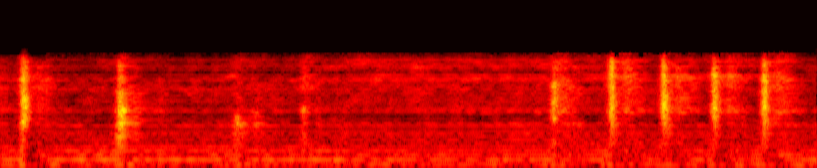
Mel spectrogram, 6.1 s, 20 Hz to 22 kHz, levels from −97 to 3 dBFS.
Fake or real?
fake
